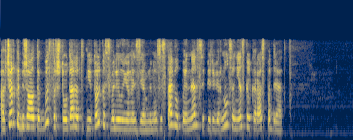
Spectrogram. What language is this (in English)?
Russian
